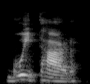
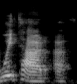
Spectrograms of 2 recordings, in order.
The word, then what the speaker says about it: guitar: En inglés, muchos pronuncian la palabra guitar, ¿no? Tal como en español, guitar. Pero en realidad se pronuncia guitar, ¿no? He plays the guitar every day. Recuerda, la U está de vacaciones. No le invites.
